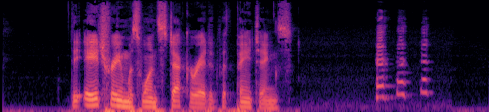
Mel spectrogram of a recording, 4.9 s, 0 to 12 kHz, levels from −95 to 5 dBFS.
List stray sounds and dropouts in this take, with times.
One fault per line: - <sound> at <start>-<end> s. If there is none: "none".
- laugh at 3.8-4.4 s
